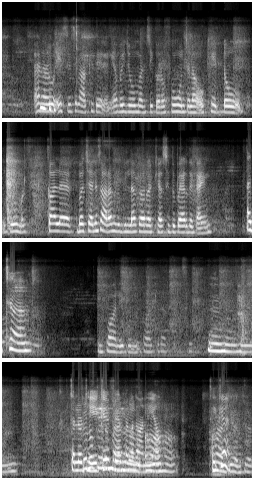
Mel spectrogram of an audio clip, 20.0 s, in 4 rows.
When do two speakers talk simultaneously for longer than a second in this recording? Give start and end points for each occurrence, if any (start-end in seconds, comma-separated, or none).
none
